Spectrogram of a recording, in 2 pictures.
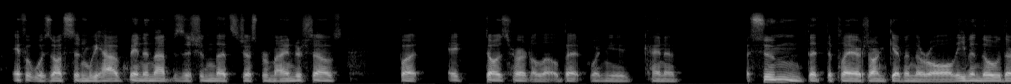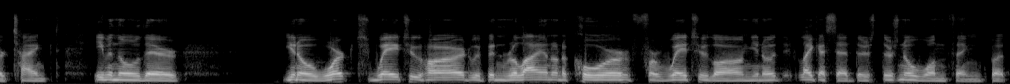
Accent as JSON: {"language": "English", "country": "Ireland", "said": "I'm fucking Irish"}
